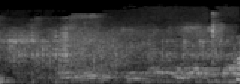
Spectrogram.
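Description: Quiet, indistinct voices in a small room.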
